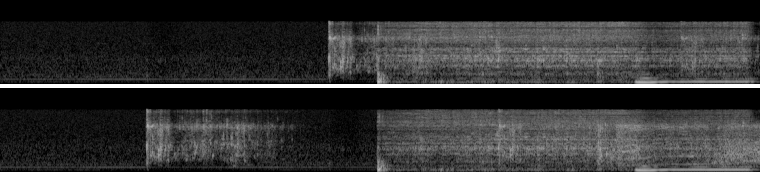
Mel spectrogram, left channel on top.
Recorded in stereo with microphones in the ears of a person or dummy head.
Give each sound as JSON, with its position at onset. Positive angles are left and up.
{"t": 3.8, "sound": "singing", "side_deg": 20, "distance_m": 4.5}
